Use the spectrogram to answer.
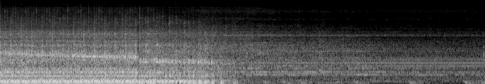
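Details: Mitsubishi Evo 8 being built for 800whp, restarted after coolant top-off; oil pressure, AFRs and fuel pressure all good: steady even idle pulse for two seconds, then winds down, no knocks or misses; normal idle.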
